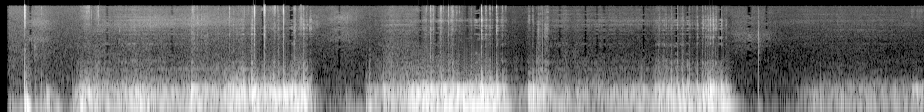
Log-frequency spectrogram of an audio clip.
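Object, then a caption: Metal mesh microphone grille. Fingertips and medium nails of both hands scratch and tap directly on the rounded, hollow metal mesh grille of a black USB condenser microphone on a stand. The result is a deep, boomy, muffled rumbling with almost no high end, coming in long scratching bursts separated by brief near-silent pauses, ending in a quieter stretch of scratching.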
